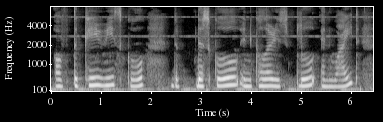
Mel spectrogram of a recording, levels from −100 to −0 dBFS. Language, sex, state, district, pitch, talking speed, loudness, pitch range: English, female, Mizoram, Aizawl, 240 Hz, 110 wpm, -18 LUFS, 230-260 Hz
